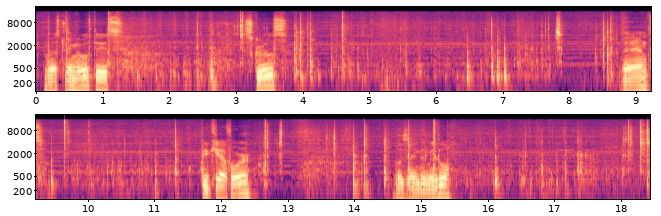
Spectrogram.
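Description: A screwdriver turns small screws with faint creaks and clicks.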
